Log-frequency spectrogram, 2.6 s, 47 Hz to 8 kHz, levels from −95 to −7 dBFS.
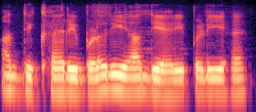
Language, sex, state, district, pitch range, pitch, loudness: Marwari, male, Rajasthan, Churu, 110-120 Hz, 115 Hz, -14 LUFS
